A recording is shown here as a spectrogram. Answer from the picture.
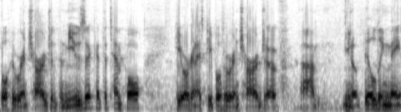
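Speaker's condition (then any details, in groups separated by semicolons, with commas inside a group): No condition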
